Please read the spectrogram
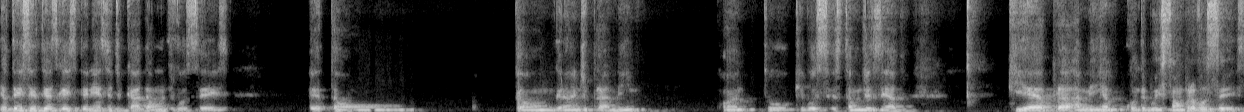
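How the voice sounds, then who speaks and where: A medium-pitched man at a very slow pace, with long, frequent pauses. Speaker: film club activist. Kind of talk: online talk. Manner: talkative.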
